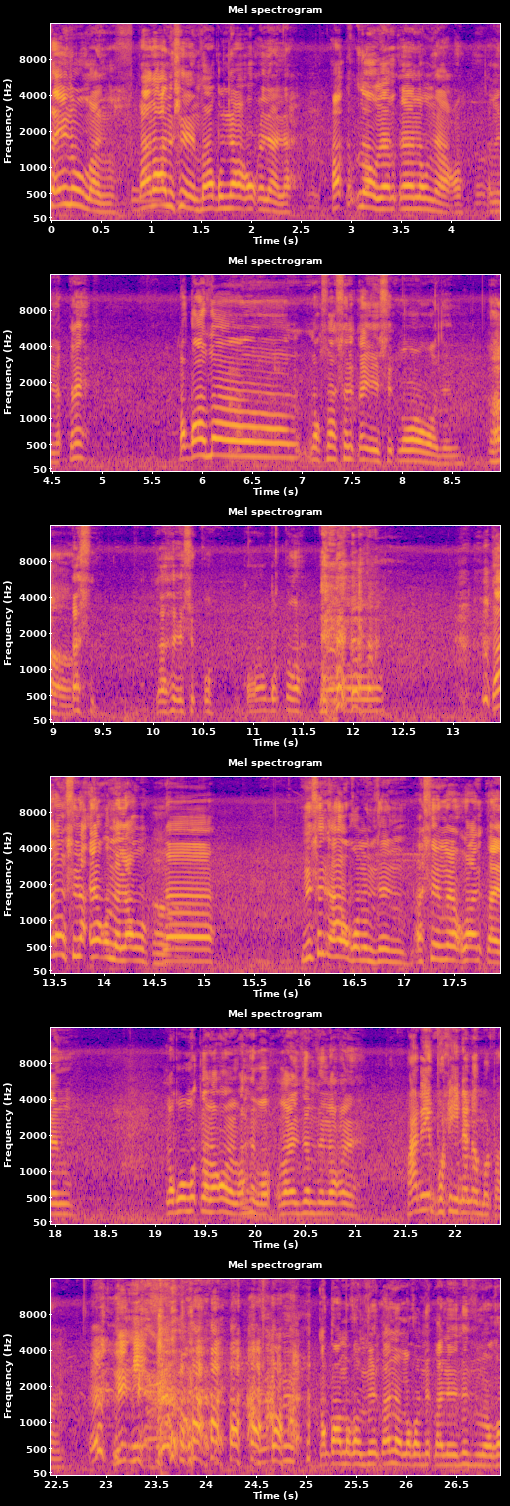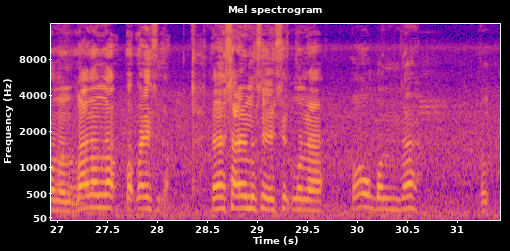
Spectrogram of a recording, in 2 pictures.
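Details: Young man with a self-described nasal voice; hypernasal speech.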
